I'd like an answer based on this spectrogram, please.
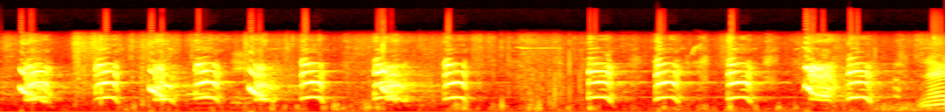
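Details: A walker dog and a leopard hound bay steadily at a raccoon up a tree while hunting, around fourteen clear, ringing barks in seven seconds, with a short pause midway and a low whine at the end.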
